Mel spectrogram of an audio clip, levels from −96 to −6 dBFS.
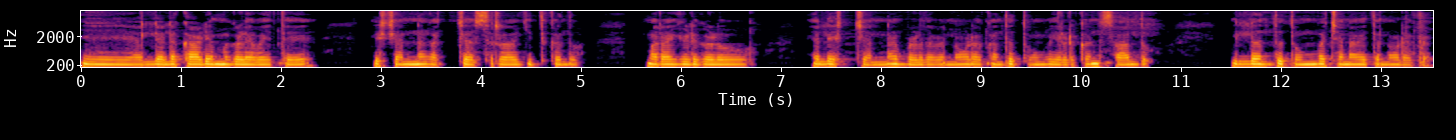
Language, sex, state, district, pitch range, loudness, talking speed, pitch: Kannada, male, Karnataka, Chamarajanagar, 120-130 Hz, -24 LUFS, 115 wpm, 125 Hz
